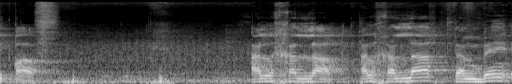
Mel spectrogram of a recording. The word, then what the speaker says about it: Al-Khallâq: Depois A com circunflexo, Khalla, depois Q, Al-Khallaq. E você que fala árabe, vamos. Alif Lam, Kha, Lam, Alif, tem aí no Lam tem um tashdid, e Qaf. Al-Khallaq.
